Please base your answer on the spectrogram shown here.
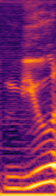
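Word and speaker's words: μ: 같구요 안그러면 안 그러면 마찰계수 뮤 라고 합니다 이건 미루고 여기 있는 베어링 점들이 수 그야 점도 지수 를 보통 나타내는 이것은 누우라고 합니다 그래서 누구라고 읽고 요원은 마찰 계수는 뮤 라고 있는데 여기서 마찰 개수와 반지름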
